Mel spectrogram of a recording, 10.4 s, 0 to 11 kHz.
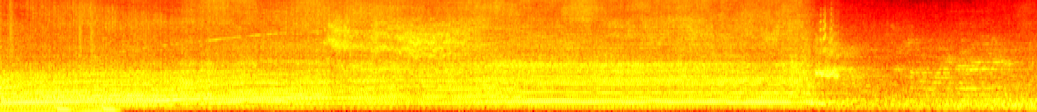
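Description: Nissan 240SX drag car doing a burnout: the engine revs up and is held at high, steady revs while the rear tyres spin on the pavement, then cuts off suddenly about eight seconds in.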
